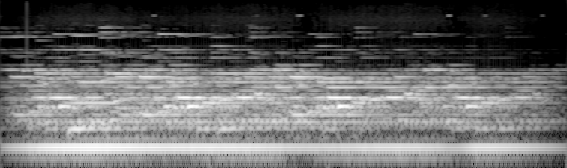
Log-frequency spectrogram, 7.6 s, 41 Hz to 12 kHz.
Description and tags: Echo Lab Loops v1
echo, samples, loop, guitar, delay, electric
